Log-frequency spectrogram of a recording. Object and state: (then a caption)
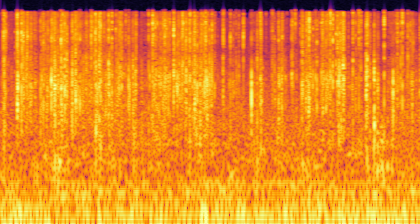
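Foil-wrapped chocolate bar. Fingertips rub, crinkle and pinch the edges of the crinkled gold foil wrapped around a solid rectangular chocolate bar. The result is a continuous stream of dense, bright crackling, with short sharp crinkles over a faint low rumble.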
